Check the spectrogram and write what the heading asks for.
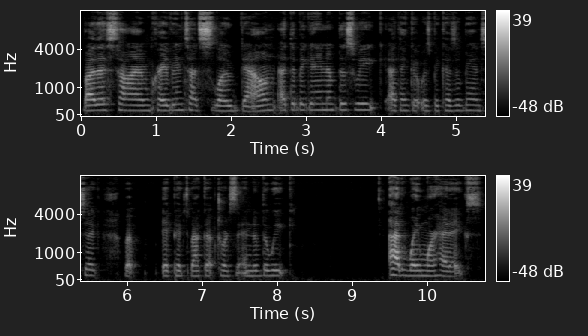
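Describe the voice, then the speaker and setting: A woman's voice: medium pitch, monotone, normal speed. A young pregnant woman giving a casual vlog update, candid and chatty, full of "like" fillers, sounding tired. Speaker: vlogger.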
